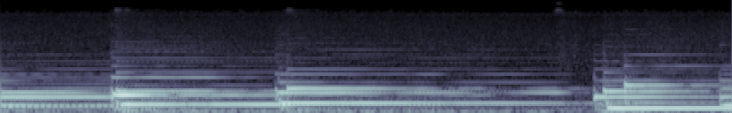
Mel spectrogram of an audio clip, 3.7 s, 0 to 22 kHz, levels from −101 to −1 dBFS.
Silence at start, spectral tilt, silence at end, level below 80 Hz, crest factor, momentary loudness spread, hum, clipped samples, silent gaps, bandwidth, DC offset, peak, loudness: 0 s; -11 dB/octave; 0 s; -54 dBFS; 16 dB; 15 LU; none; under 0.1%; none; 4.3 kHz; under 0.1%; -10 dBFS; -25 LUFS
